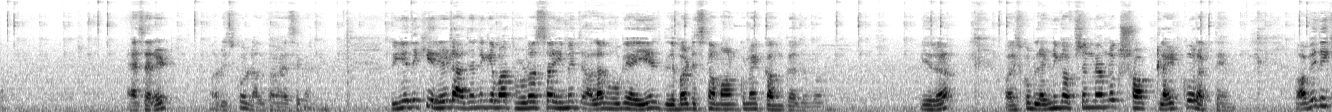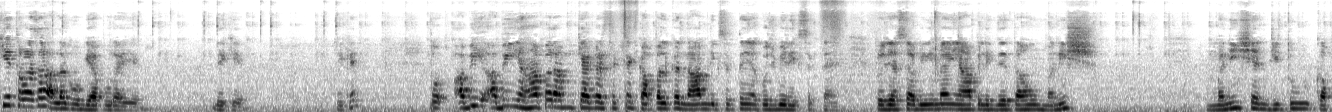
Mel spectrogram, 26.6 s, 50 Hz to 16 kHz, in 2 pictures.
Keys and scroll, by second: 22.8 ctrl+=.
